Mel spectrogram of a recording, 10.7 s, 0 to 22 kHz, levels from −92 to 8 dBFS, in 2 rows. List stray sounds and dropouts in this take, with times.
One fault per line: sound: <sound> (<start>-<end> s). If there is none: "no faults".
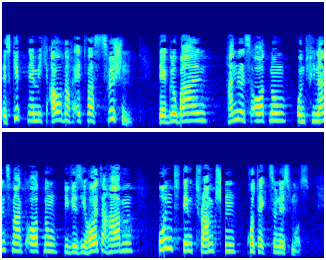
sound: dropout (9.0-9.1 s)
